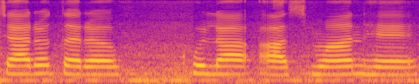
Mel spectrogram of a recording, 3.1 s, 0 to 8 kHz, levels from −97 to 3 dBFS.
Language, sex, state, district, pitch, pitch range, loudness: Hindi, female, Haryana, Jhajjar, 245 Hz, 240-255 Hz, -12 LUFS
